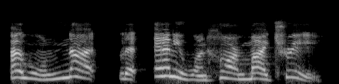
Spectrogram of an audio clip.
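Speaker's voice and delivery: trembling, drawn-out voice. Reading a story aloud, a girl blocks the woodcutter's path: shaking voice. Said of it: "Her voice shook as she spoke".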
